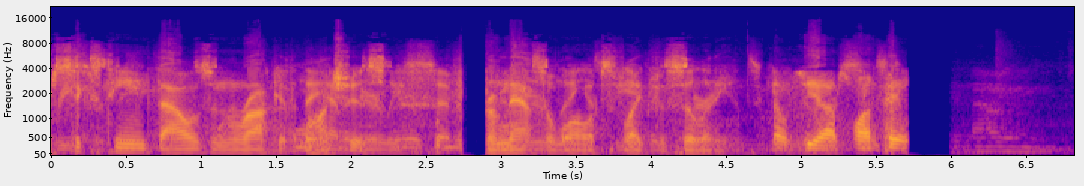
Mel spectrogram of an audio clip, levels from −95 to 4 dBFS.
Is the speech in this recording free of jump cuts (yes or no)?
yes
